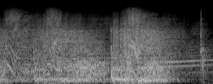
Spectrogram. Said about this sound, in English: he draws his weapon, spins round, and shoots four candles off a candelabra.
